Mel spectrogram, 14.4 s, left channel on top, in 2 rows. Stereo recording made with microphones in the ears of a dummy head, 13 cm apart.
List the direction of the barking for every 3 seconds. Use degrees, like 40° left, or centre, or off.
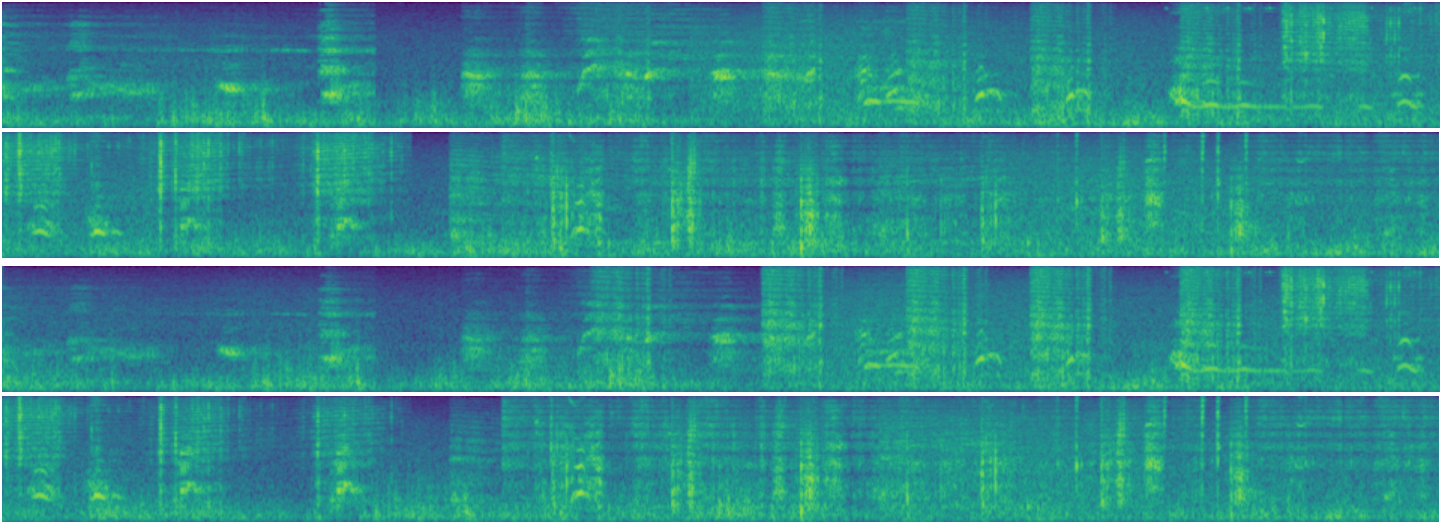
50° left, 20° left, 10° right, 30° right, 30° right.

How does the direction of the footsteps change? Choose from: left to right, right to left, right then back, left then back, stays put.
left then back.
